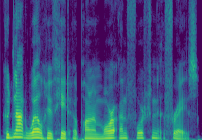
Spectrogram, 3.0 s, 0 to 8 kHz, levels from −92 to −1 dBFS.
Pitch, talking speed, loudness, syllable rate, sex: 130 Hz, 215 wpm, -20 LUFS, 6.1 syllables/s, male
